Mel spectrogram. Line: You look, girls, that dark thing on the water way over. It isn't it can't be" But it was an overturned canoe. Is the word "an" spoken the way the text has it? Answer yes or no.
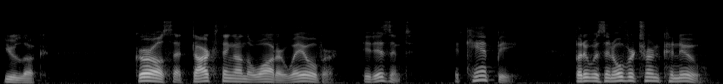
yes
